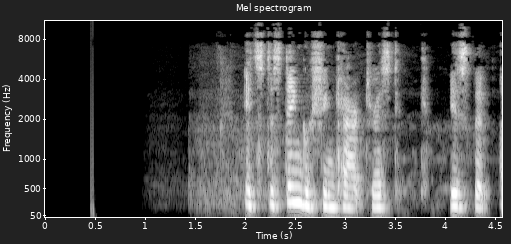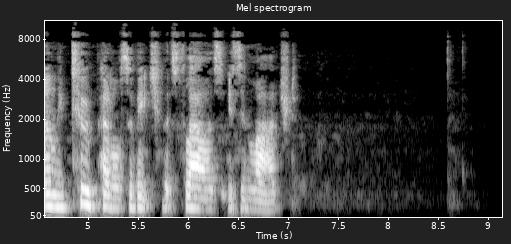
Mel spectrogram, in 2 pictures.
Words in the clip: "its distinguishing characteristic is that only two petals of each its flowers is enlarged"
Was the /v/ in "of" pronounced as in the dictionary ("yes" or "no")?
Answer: yes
